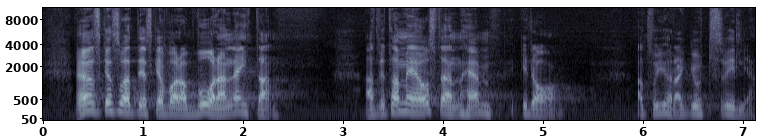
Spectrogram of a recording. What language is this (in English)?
Swedish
